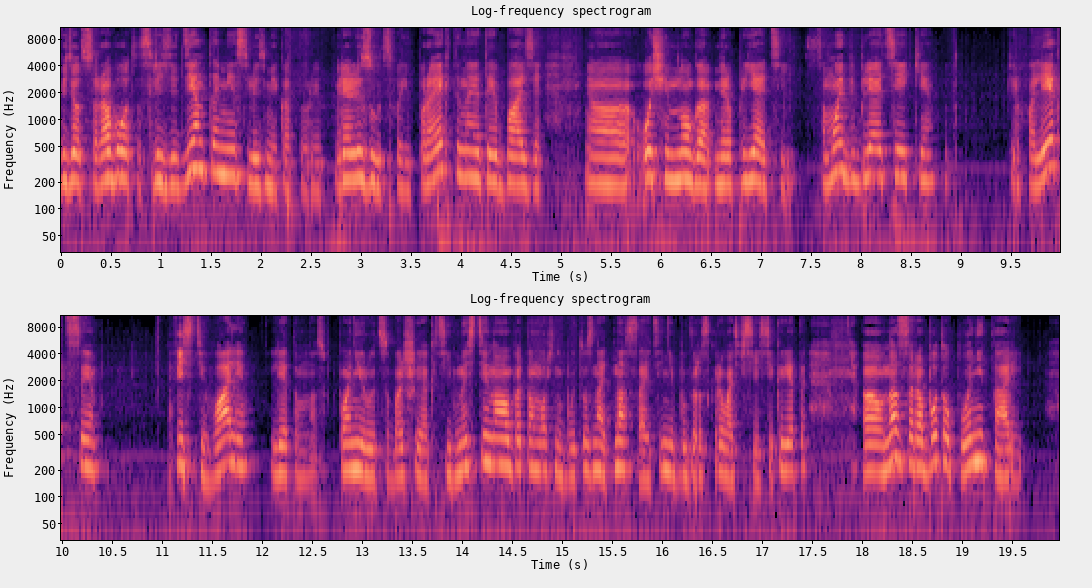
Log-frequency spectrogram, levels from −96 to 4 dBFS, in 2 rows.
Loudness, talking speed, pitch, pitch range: -25 LUFS, 130 wpm, 200 Hz, 180-220 Hz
